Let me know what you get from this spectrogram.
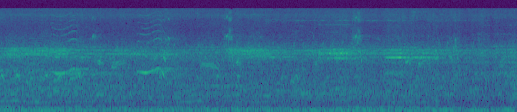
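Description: Birds calling and chirping, with several short wavering calls that rise and fall in the first few seconds and thin high chirps later on, over a steady low rumble.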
